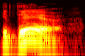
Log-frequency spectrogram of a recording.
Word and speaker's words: there: There 이 R 발음이 들리는 게 미국식이라면 there 해서 R이 거의 죽어서 들리지 않는 거, 그게 바로 영국식 발음이라고 보시면 되겠습니다. I got one of their business cards 또는 cards 이렇게 나오는데요.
